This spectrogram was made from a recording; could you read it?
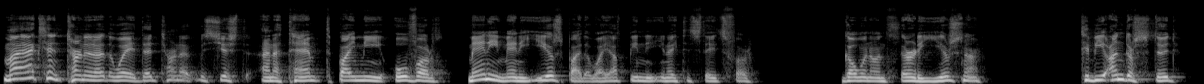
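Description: Blunt Scottish-American man, gravelly. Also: fairly high pitch, normal speed, a little mellow. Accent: Scottish, partly Americanized. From Scotland. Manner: blunt, swears freely, emphatic. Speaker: podcast host. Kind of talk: casual monologue.

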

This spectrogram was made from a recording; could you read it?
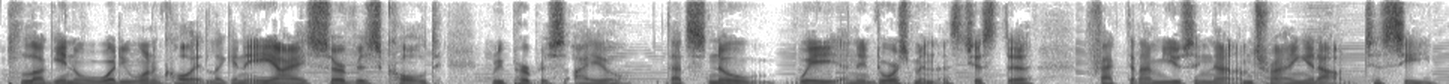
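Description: Creaky, mellow Danish man hosting a podcast. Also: lowish voice, steady tone, fairly quick, few pauses, soft background music. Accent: Danish with American leanings. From Denmark. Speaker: podcast host. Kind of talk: casual solo podcast introduction.

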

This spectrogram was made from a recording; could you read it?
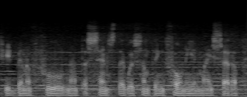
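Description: An actor playing a cynical, self-reproaching young screenwriter, wry and hard-boiled, in a 1950s radio drama. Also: male voice, rumbling low, monotone, fast talker. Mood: brooding, wry. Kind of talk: 1950s radio drama, first-person narration and dialogue. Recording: muffled old radio broadcast with music.

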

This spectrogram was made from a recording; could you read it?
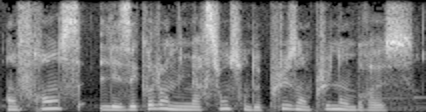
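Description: A woman reading a scripted news narration in a measured, informative manner. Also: mid-range voice, warm tone, husky. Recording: voice-over with faint music.

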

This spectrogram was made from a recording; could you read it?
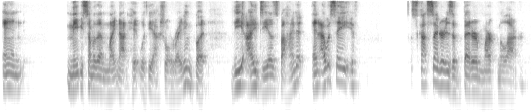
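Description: Male podcast co-host, low and raspy register, rambling conversational review style, dull lo-fi audio. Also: lively intonation, unhurried, fairly bright tone. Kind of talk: casual chat, book review.

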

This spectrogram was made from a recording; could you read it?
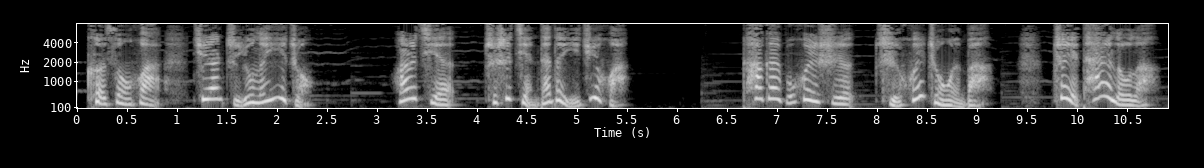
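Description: A woman narrates a serialized audio novel with expressive, lively intonation. Her voice is husky and the recording dry, with faint music underneath. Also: medium pitch, no room sound. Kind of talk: scripted audio-drama narration.

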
